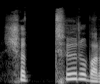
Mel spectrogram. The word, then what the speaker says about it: shirt: 긴 면바지니까 롱 카키 팬츠고요 셔츠는 한 벌이니까 셔트로 발음하죠. 셔트. 셔트. 셔츠가 아니에요. 복수가 셔츠고 단수는 셔트다. 셔트.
